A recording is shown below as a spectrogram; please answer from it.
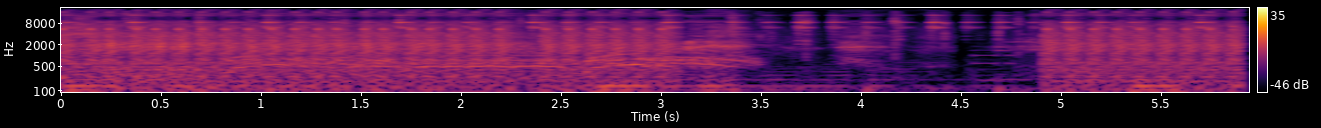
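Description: Chaingunner enemies in Doom firing rapid, sustained machine-gun bursts, a dense, loud clatter that dips briefly midway before resuming at full intensity.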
